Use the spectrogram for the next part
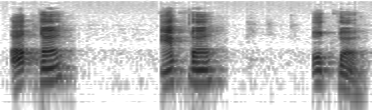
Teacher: سو قاف کی ایک اسپیشل کوالٹی کیا ہے کہ جب ہم اس پر وقف کرتے ہیں تو آواز ری باؤنڈ کرتی ہے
